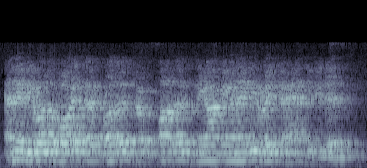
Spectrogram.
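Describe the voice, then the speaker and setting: A man playing a firm, authoritative superhero who speaks deliberately, in 1940s radio drama style. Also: sits high, far from the mic, natural voice. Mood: stern, probing. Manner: commanding, deliberate. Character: firm, authoritative male superhero questioning youths. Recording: dull old radio in echoey hall.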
